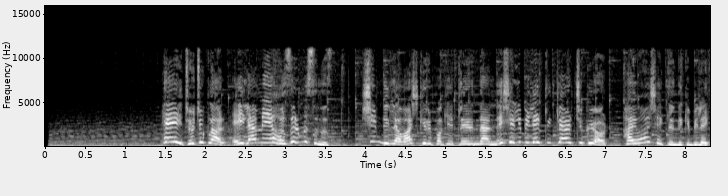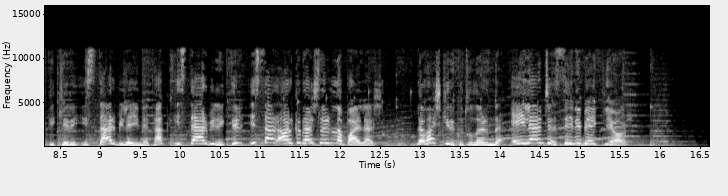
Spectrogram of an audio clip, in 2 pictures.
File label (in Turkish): dinamik; seslendirme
